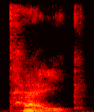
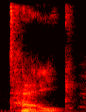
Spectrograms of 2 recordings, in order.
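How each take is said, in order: The two takes are said the same way.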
